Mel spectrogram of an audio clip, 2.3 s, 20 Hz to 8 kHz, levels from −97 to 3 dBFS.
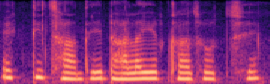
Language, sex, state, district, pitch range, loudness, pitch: Bengali, female, West Bengal, Cooch Behar, 215-235 Hz, -13 LUFS, 225 Hz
